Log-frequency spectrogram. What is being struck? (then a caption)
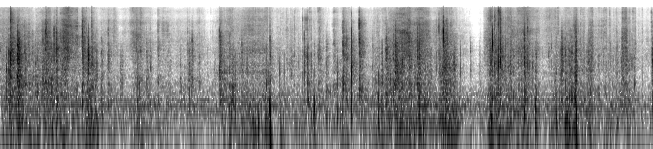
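Newsprint newspaper. A large, thin newsprint newspaper is held upright in both hands while fingertips turn and crinkle its sheets. Dense, bright crinkling and crackling rustles come in overlapping bursts, with quieter gaps between page turns.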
